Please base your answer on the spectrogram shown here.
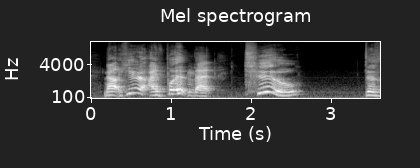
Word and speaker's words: tú: Now, you're probably thinking, Nate, but tú and tú, they sound exactly the same. You know what? I don't hear the difference. Well, there is no difference. Tú and tú, pronounced exactly the same.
